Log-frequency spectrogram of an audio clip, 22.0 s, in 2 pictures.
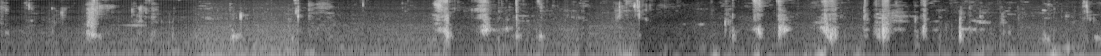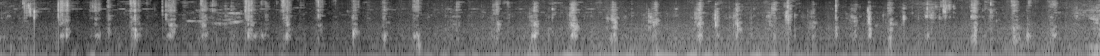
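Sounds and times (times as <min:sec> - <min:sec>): crisp lettuce chewing crunches: 0:00.0 - 0:22.0.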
